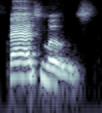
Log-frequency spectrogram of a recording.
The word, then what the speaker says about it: spasmos: And when the Greek word, it said it was spasmos. Am I correct? – What is the word again? – It says spasmos. S-P-A-S-M-O-S. – Spasmos. – Spasmos. Thank you. You said, I forgot what you pronounced it right.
